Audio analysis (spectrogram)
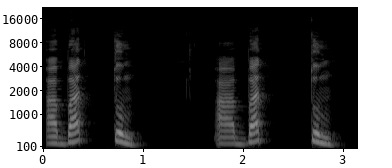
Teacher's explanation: تو اکثر ایسے ہو جاتا ہے کہ با کو ہم نے کیا کرنا ہے، دال کے ساتھ نہیں بلکہ تشدید والے حرف کے ساتھ ملا کر پڑھنا ہے، تا کے ساتھ۔ دال کو ہم نے چھوڑ دینا ہے، لیکن ہجے کرتے ہوئے ہم نے دال کا بھی نام لینا ہے۔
